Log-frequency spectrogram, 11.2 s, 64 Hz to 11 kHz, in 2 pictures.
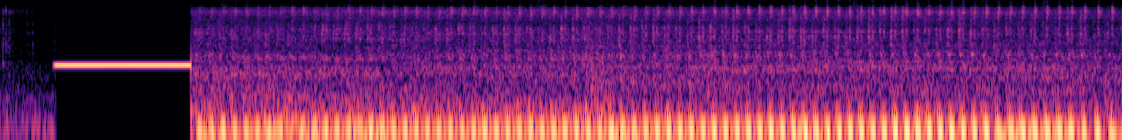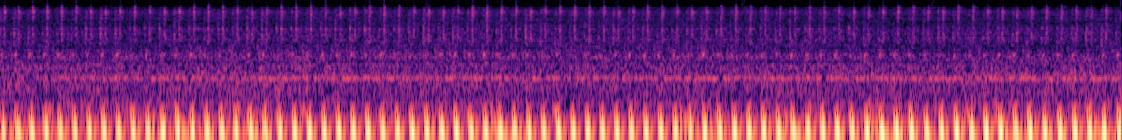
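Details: Yamaha NMAX V1 scooter idling: light metallic rattle riding each firing beat, three or four a second, like marbles in the engine; a mechanic called it normal, owner blames a worn exhaust-side rocker arm.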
